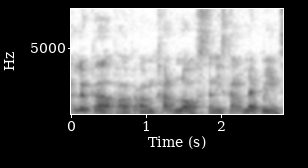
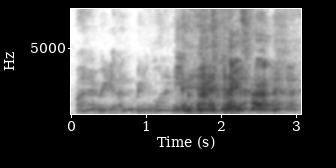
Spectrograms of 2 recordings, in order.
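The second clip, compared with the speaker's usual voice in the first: laughing through the words, pitched up; nervous laughing; 13 semitones higher, 7 dB louder than usual. Real, not acted. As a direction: laugh nervously as you protest. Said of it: "laugh heard".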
